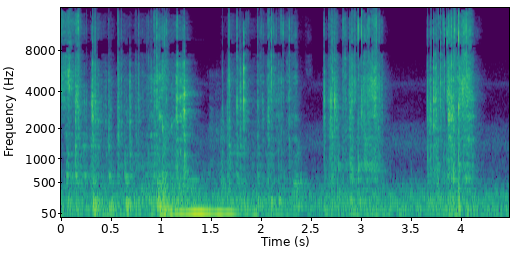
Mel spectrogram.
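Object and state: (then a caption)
Solid wooden cabinet panel. Long nails tap and scratch along the grain and grooves of a large, solid, varnished wooden cabinet door panel. Quick, irregular clicking taps mix with bright, rasping scratch bursts, separated by short quiet gaps. A deeper, hollow knock swells in the middle of the clip.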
